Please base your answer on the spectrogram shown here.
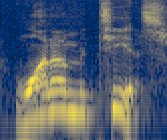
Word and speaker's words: Juana Matias: guest is congressional candidate Juana Matias, right? That's I right. don't say it like you do. Pronounce it like I love the Spanish accent.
